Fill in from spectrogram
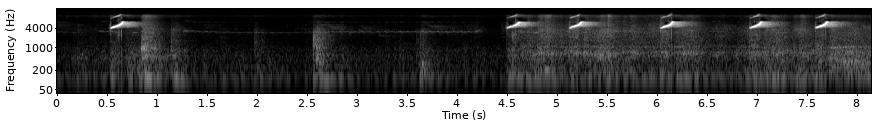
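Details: Common iora singing kingfisher imitations: a few scattered notes, then from mid-clip a run of sharp, piercing rising notes repeated about once per second, each with a thin trailing rasp, over faint background hiss.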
